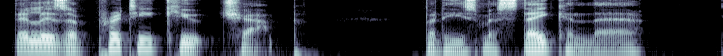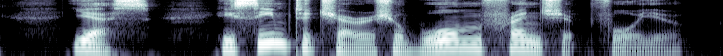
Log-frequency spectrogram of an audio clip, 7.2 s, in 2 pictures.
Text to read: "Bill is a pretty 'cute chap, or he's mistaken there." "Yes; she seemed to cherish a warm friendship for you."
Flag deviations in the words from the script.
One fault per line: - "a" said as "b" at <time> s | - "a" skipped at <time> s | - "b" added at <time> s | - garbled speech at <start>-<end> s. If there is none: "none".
- "or" said as "but" at 2.1 s
- "she" said as "he" at 4.7 s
